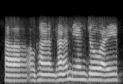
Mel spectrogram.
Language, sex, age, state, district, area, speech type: Sindhi, female, 45-60, Uttar Pradesh, Lucknow, urban, conversation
